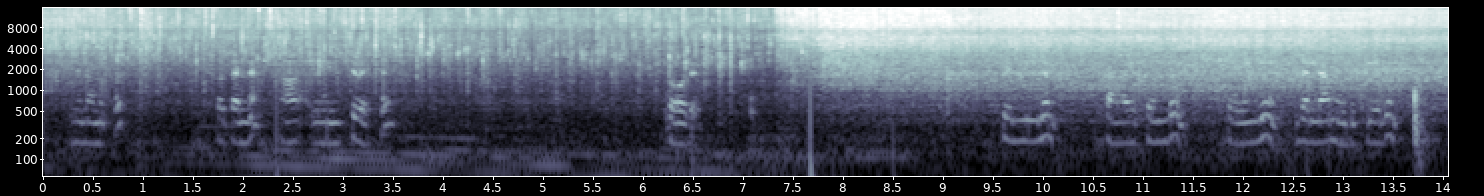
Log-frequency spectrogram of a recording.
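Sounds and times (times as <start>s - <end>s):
seeds crackling in hot oil: 0.0s - 14.0s
light knock on pan: 13.7s - 13.9s.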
